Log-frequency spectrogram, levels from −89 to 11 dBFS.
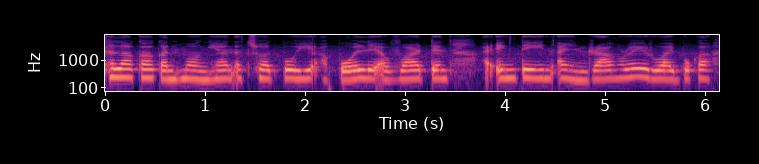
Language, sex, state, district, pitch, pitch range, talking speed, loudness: Mizo, female, Mizoram, Aizawl, 220 Hz, 215-225 Hz, 265 wpm, -16 LUFS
